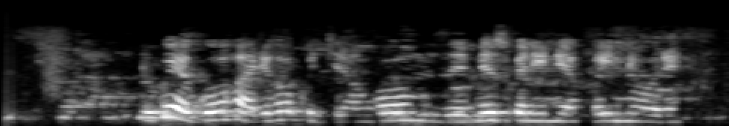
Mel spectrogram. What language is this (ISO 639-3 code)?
kin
